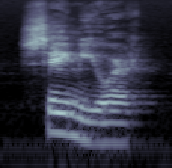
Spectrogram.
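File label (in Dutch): "senior", Dutch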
